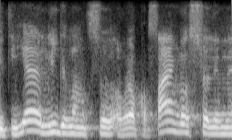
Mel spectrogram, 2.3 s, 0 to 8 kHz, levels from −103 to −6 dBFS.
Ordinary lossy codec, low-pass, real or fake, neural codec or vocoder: Opus, 16 kbps; 7.2 kHz; fake; codec, 44.1 kHz, 3.4 kbps, Pupu-Codec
